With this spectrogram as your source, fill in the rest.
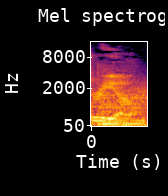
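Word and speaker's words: Ryo: version both it's Rio you you should be pronouncing it as Rio right yes it's like it's like it's like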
